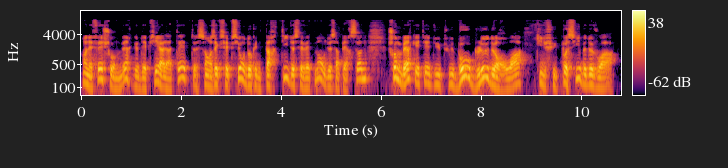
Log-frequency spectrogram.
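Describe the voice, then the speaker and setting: A man reading a novel aloud in a measured storytelling manner. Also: mid-range voice, very animated, darkish tone, husky. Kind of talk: audiobook reading.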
